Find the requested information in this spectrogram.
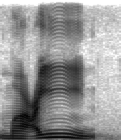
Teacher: لگے گی، معین، ان کو عین کو حلق سے پڑھنا ہے، یا ساکن کو کھینچنا ہے اور نون کو آخر میں ہلانا نہیں ہے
